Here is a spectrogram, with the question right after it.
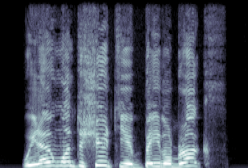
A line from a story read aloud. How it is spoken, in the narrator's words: shouted the figure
